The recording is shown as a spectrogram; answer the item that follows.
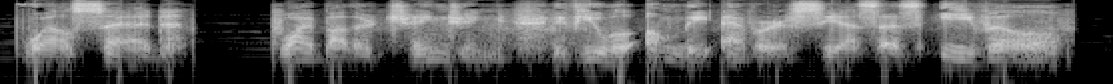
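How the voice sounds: Doing a put-on character voice, a man speaks low in pitch with a bright, sharp tone, a husky, rough edge and lively intonation, as faint music plays in the background. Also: fairly slow pace.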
